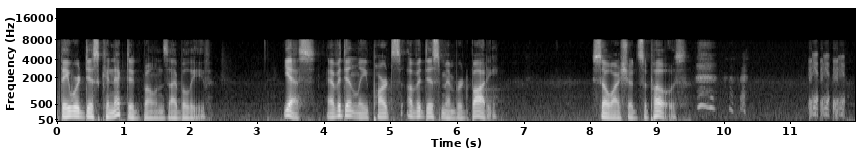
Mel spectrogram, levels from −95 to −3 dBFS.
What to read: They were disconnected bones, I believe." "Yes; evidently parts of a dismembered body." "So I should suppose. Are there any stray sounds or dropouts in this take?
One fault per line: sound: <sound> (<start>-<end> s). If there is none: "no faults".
sound: laugh (9.6-10.4 s)
sound: laugh (11.3-11.8 s)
